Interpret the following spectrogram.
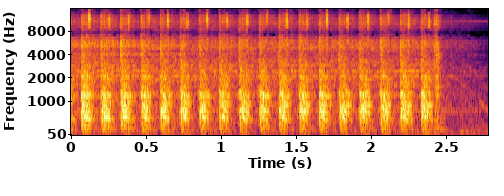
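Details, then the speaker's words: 2009 BMW X5 35d, M57 3.0L twin-turbo diesel, stalled on highway after limp mode: steady cranking near four beats a second for two and a half seconds, never catches; lift pump works but zero rail pressure. "I have verified that the lift pump is working. It's getting fuel all the way up to the high pressure pump, but there's zero pressure in the rail, zero fuel going to the rail at all."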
